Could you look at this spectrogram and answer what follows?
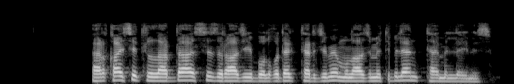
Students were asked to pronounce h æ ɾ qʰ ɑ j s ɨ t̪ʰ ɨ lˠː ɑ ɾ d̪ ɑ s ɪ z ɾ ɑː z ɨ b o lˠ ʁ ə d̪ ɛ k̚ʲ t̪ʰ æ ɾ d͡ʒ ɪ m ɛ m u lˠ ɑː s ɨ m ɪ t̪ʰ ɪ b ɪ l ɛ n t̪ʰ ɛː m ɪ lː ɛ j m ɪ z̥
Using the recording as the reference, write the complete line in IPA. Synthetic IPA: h æ ɾ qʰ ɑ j s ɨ t̪ʰ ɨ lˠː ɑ ɾ d̪ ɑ s ɪ z ɾ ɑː z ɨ b o lˠ ʁ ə d̪ ɛ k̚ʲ t̪ʰ æ ɾ d͡ʒ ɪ m ɛ m u lˠ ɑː z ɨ m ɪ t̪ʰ ɪ b ɪ l ɛ n t̪ʰ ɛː m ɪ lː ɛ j m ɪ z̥

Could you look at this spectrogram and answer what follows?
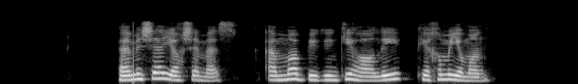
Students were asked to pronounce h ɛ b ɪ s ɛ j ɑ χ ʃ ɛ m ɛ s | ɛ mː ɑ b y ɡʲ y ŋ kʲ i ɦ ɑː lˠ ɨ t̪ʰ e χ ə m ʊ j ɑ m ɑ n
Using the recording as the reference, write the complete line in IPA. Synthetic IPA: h ɛ m ɪ ʃ ɛ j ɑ χ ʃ ɛ m ɛ s | ɛ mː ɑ b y ɡʲ y ŋ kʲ i ɦ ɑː lˠ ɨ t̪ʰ e χ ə m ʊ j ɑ m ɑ n

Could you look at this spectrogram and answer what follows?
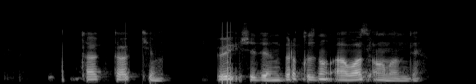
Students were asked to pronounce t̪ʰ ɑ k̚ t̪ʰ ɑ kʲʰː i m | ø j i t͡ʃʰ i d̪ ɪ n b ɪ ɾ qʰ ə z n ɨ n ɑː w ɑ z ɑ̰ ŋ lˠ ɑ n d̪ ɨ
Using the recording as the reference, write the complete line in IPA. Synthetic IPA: t̪ʰ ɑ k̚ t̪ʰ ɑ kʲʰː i m | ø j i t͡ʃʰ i d̪ ɪ n b ɪ ɾ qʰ ə z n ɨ ŋ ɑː w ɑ z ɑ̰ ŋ lˠ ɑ n d̪ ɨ

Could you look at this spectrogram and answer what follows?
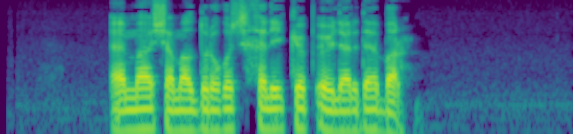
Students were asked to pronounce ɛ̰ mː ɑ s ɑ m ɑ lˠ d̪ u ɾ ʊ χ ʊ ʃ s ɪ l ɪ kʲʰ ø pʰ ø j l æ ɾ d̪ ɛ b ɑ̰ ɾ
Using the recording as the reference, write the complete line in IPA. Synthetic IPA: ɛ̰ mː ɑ ʃ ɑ m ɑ lˠ d̪ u ɾ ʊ ʁ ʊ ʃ χ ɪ l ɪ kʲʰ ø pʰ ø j l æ ɾ d̪ ɛ b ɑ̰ ɾ

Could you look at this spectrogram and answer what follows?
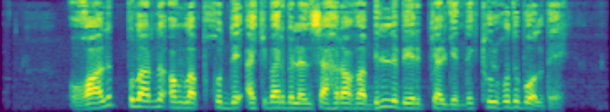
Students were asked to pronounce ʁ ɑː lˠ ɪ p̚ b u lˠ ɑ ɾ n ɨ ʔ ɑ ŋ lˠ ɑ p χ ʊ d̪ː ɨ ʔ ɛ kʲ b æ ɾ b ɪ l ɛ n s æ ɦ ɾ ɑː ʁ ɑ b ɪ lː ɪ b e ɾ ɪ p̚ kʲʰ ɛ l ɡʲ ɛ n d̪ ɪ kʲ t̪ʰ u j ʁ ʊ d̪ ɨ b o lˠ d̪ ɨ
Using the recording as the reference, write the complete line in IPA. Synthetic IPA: ʁ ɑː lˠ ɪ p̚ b u lˠ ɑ ɾ n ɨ ʔ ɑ ŋ lˠ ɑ p χ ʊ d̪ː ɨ ʔ ɛ kʲ b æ ɾ b ɪ l ɛ n s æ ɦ ɾ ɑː ʁ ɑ b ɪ lː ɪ b e ɾ ɪ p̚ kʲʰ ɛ l ɡʲ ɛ n d̪ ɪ kʲ t̪ʰ u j ʁ ʊ d̪ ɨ b o lˠ d̪ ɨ

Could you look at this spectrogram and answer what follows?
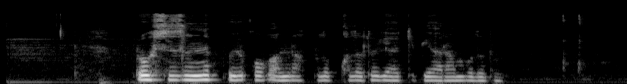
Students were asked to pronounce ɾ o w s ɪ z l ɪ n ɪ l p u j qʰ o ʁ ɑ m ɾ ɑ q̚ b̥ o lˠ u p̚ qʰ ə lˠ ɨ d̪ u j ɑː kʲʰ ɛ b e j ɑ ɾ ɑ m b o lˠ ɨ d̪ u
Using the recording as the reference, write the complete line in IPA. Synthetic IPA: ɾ o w s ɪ z l ɪ n ɪ p u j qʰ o ʁ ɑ m ɾ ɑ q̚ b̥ o lˠ u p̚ qʰ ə lˠ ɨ d̪ u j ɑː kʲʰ i b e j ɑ ɾ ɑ m b o lˠ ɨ d̪ u

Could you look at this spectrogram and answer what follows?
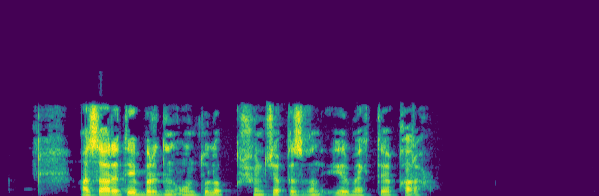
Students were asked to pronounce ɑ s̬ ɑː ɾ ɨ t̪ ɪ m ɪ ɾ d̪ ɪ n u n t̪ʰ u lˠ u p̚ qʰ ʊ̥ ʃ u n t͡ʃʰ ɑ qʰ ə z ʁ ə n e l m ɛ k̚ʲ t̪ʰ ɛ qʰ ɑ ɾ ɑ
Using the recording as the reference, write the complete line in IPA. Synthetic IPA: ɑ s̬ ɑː ɾ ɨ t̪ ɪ b ɪ ɾ d̪ ɪ n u n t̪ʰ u lˠ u p̚ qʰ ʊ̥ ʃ u n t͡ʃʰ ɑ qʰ ə z ʁ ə n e ɾ m ɛ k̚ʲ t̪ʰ ɛ qʰ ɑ ɾ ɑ

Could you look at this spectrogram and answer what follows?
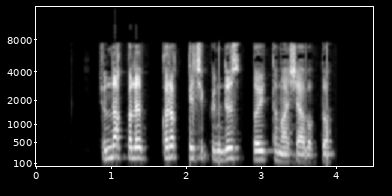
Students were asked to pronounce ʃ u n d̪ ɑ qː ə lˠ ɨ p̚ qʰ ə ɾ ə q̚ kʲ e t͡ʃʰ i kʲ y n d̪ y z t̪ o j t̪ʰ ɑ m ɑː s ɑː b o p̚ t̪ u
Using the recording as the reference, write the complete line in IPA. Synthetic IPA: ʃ u n d̪ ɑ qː ə lˠ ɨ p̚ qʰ ə ɾ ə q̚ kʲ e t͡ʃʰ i kʲ y n d̪ y z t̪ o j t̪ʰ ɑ m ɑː ʃ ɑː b o p̚ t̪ u

